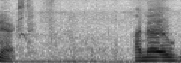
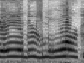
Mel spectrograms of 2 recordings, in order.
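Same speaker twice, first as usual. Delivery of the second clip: dramatic reveal; 11 semitones higher, slower than usual. Retold or imitated. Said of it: "He said".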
